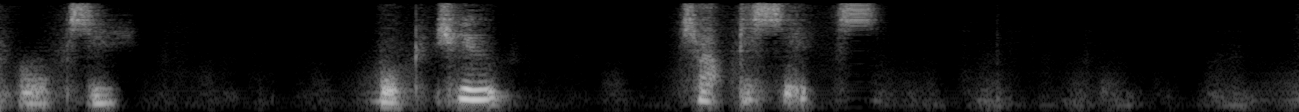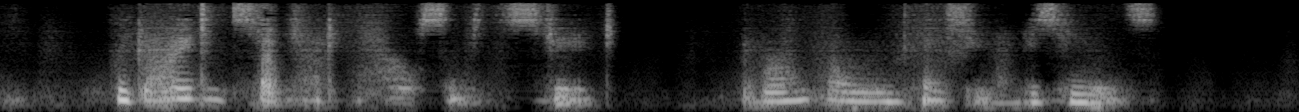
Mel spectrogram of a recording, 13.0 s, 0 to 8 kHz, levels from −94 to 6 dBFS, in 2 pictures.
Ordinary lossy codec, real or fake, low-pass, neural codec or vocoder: MP3, 48 kbps; fake; 7.2 kHz; codec, 44.1 kHz, 0.9 kbps, DAC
